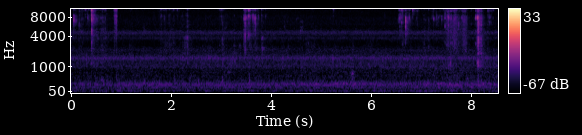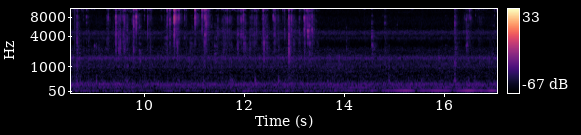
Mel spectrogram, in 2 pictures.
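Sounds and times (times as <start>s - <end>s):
low steady hum: 0.0s - 17.0s
chewing clicks and crunches: 3.0s - 4.0s, 6.6s - 13.6s.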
